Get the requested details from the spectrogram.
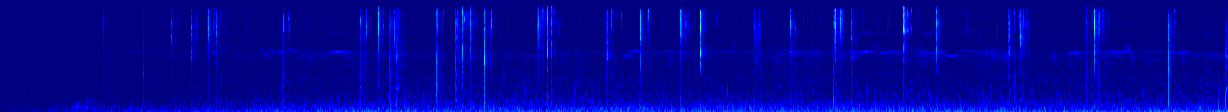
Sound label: raindrops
